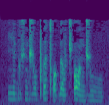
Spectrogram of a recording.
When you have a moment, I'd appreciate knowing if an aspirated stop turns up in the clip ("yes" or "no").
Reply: no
